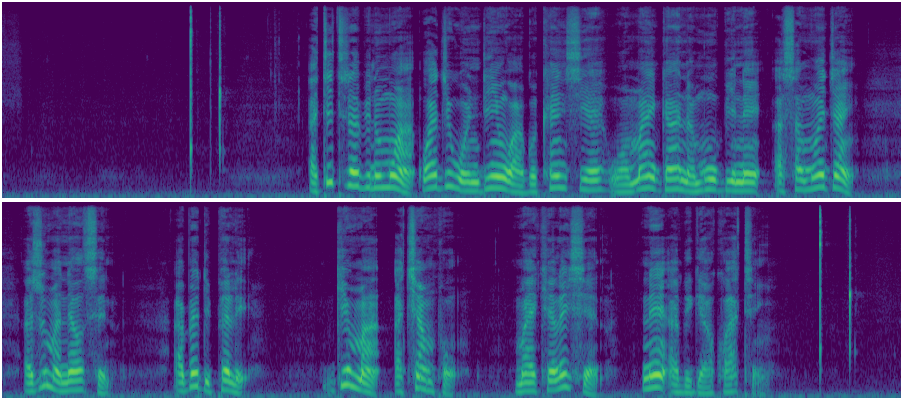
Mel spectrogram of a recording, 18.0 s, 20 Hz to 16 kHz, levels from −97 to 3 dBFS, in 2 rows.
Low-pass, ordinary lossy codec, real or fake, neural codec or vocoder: 14.4 kHz; none; fake; vocoder, 44.1 kHz, 128 mel bands every 512 samples, BigVGAN v2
